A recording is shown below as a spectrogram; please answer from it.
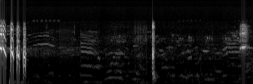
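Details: Grey francolin, known locally as white teetar, giving a quick burst of four harsh, loud, broadband notes, then a single rasping note about two and a half seconds later and a shorter one near the end, with quiet faint sounds between.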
